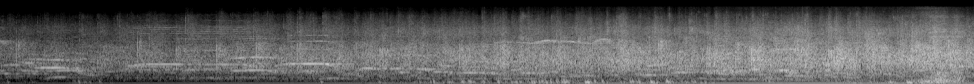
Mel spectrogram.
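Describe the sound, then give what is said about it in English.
A large crowd on its feet giving Jesus 30 seconds of praise claps and cheers enthusiastically. The dense applause builds steadily louder, with scattered shouts and voices rising over it. “Jump to your feet and give Jesus 30 seconds of crazy praise in this place.”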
